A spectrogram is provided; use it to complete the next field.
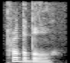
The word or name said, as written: probable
